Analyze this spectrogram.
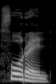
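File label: "форель" Komi, female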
